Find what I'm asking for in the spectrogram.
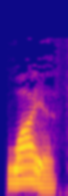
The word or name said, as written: wyeth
